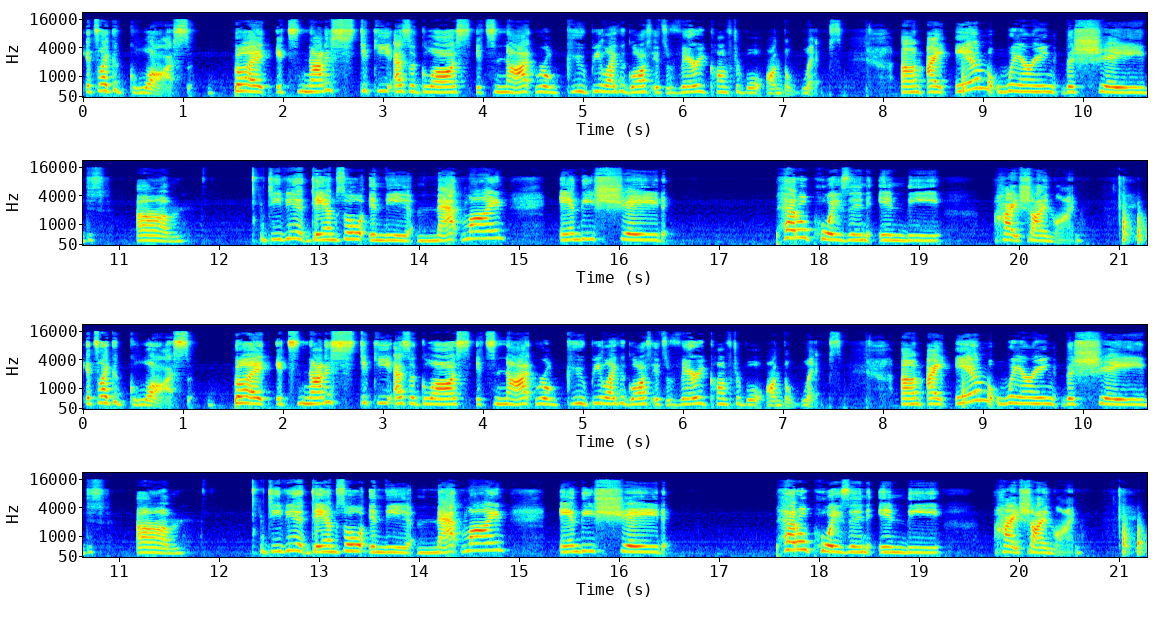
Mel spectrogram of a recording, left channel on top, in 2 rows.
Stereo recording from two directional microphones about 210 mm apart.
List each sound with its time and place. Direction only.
0.0 s speech: 5° right (ahead or behind)
17.6 s a woman's voice: 5° right (ahead or behind)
